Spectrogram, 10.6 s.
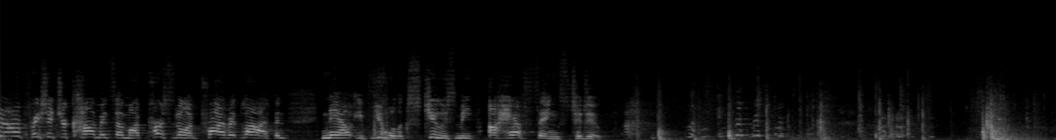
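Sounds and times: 
speech: 0.4s - 7.2s
laughter: 6.3s - 9.4s
door slamming shut: 9.8s - 10.5s.

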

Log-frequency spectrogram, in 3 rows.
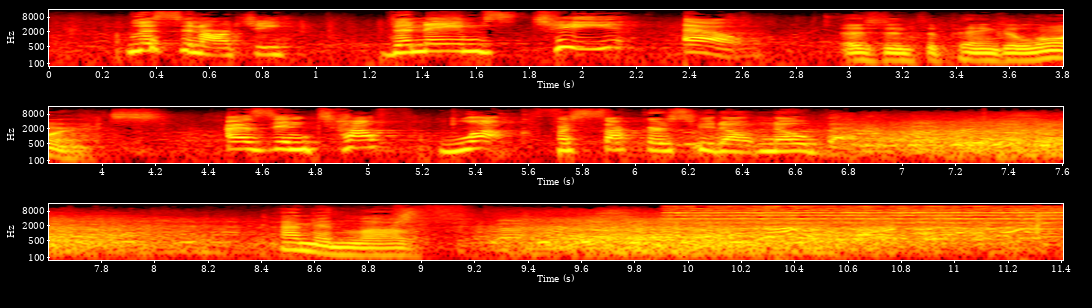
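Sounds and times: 
speech: 0.3s - 7.8s, 8.5s - 10.0s
laughter: 6.1s - 8.5s, 9.1s - 11.3s
school bell ringing: 9.7s - 11.3s.

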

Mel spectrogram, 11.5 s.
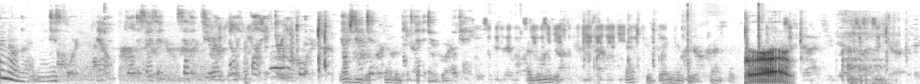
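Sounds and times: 
speech: 0.1s - 11.4s
loud burp: 9.3s - 9.9s
rough vocal sound: 9.3s - 10.0s.

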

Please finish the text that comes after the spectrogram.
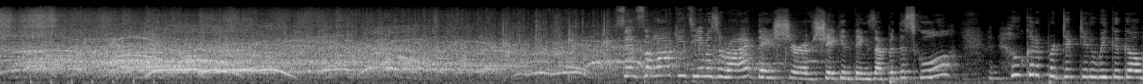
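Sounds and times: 
school assembly crowd applauding: 0.0s - 8.2s
voices whooping and cheering: 0.0s - 8.3s
speech: 6.9s - 11.4s.

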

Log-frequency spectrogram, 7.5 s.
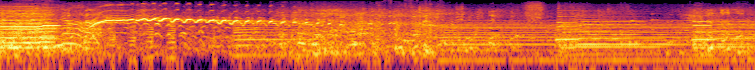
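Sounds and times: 
pony whinnying: 0.0s - 4.4s
laughter: 0.0s - 7.5s.

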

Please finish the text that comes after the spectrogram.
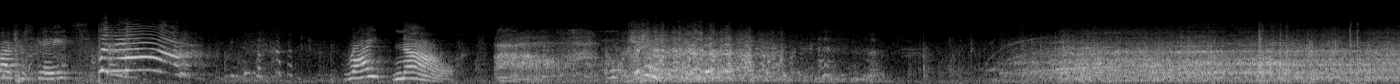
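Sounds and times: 
speech: 0.1s - 1.3s, 3.4s - 8.0s
laughter: 2.2s - 3.2s, 6.0s - 9.0s
old vacuum cleaner running: 9.8s - 13.9s.

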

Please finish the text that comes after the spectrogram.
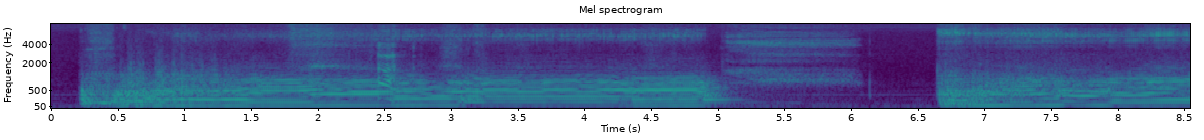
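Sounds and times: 
tuba played by buzzing lips playing deep sustained notes: 0.0s - 5.2s, 6.6s - 8.5s.

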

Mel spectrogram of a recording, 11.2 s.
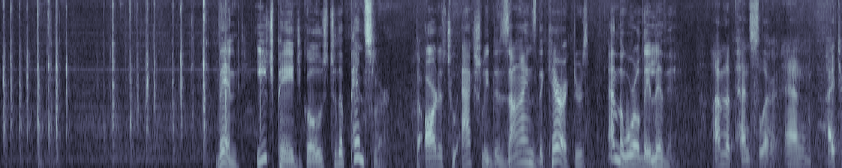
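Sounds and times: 
typing a story on a computer keyboard: 0.0s - 3.6s
speech: 2.9s - 11.2s.

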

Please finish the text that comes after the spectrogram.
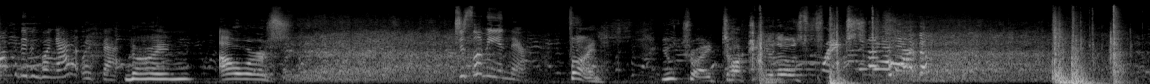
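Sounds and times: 
speech: 0.4s - 10.0s
laughter: 2.8s - 5.1s, 8.2s - 11.4s
door being pushed shut: 7.5s - 9.0s, 10.5s - 11.4s.

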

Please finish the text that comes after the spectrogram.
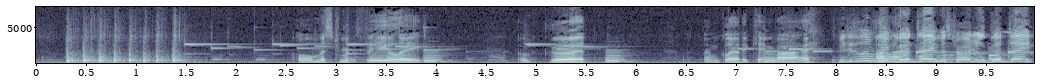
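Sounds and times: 
knocking on a front door: 0.3s - 1.6s
speech: 2.6s - 4.2s, 4.8s - 5.7s, 6.7s - 9.9s.

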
